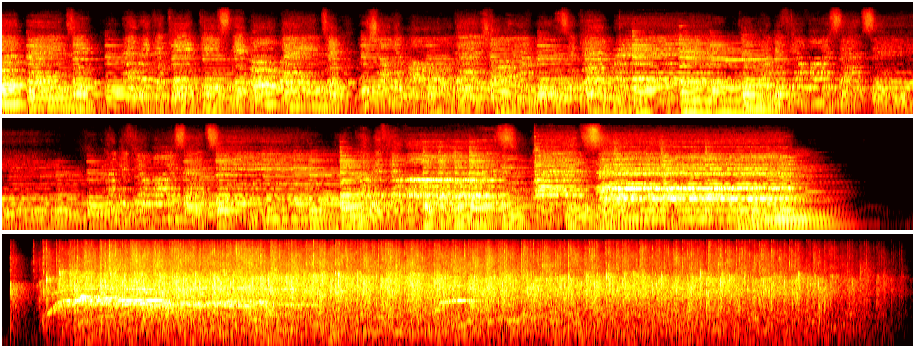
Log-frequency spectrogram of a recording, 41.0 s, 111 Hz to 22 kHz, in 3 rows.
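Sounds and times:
choir singing with piano: 0.0s - 26.5s
audience applause: 27.5s - 41.0s
audience cheering: 27.9s - 35.4s.

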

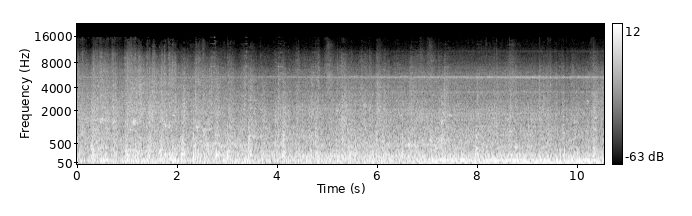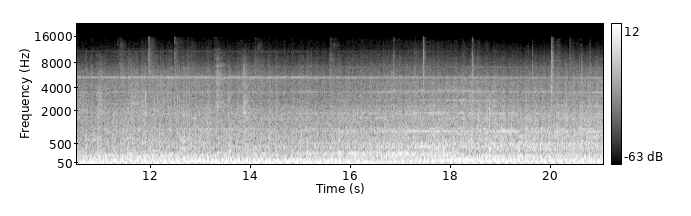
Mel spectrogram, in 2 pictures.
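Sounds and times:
diesel locomotive engine: 0.0s - 21.0s
rail noise and wheel clicks: 0.0s - 21.0s.

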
